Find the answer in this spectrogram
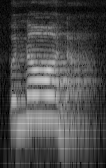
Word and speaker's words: banana: It has three a's in the spelling, but two of them are schwas. banana bb banana or banana in American English.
